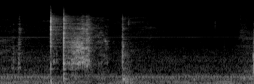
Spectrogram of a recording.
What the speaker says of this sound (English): I take my shrimp and I cut them up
